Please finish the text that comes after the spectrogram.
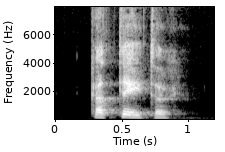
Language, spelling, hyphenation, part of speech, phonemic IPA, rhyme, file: Dutch, katheter, ka‧the‧ter, noun, /ˌkaːˈteː.tər/, -eːtər, Nl-katheter.ogg
- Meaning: catheter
